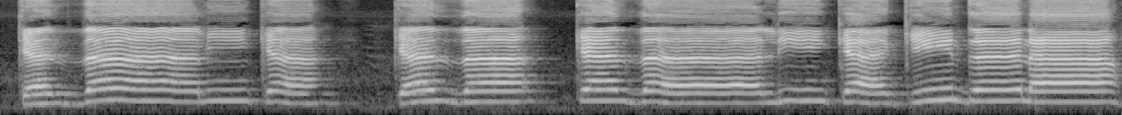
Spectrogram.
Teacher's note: Dha ujung lidah dikeluarkan tuan-puan.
